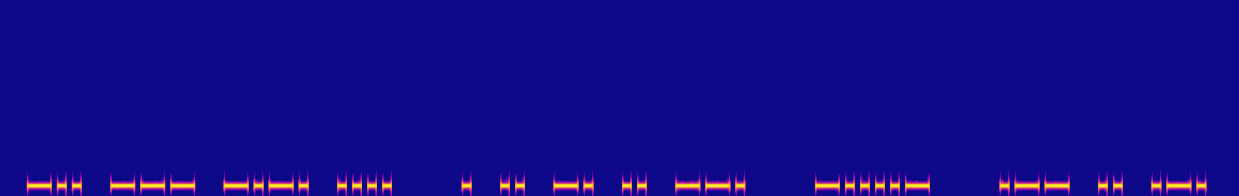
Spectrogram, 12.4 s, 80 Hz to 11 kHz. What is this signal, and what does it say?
Morse code, heard as a keyed tone, about 16 wpm, 680 Hz. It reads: DOCH EINIG - WIR
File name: Morsekurs / Witze / Witz 21. März 2023 70 F80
